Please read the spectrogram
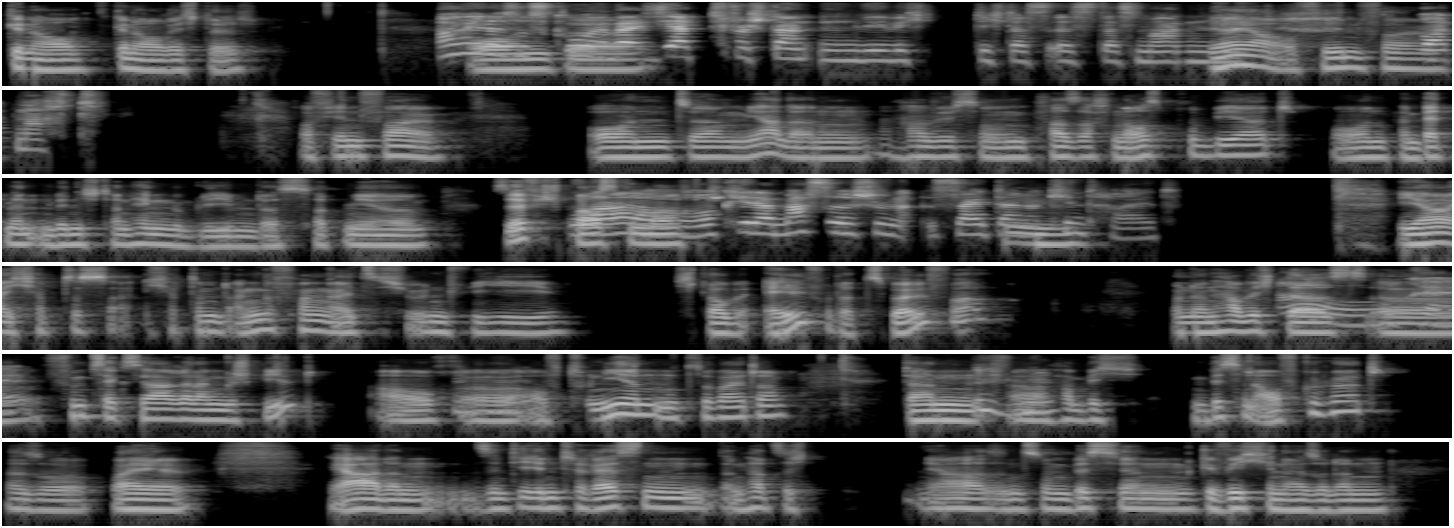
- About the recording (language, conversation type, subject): German, unstructured, Was machst du in deiner Freizeit gern?
- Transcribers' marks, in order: none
